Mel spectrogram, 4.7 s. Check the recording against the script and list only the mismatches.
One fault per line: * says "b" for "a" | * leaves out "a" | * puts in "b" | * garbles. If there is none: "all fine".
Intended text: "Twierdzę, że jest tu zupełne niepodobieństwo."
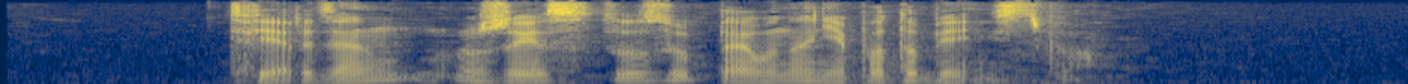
all fine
